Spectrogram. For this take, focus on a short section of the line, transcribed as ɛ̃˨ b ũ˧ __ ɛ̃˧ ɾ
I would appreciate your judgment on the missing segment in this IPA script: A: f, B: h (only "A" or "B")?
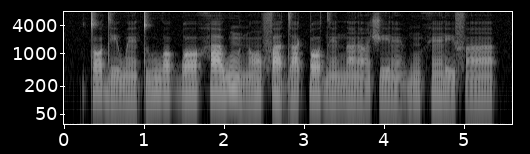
B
